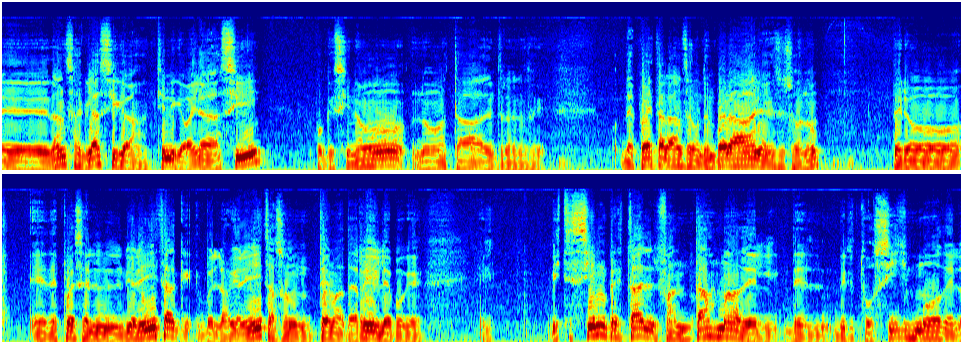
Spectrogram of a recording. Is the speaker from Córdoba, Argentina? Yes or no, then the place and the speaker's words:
yes; Villa María, Córdoba, Argentina; Yo soy de Villa María, Córdoba.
